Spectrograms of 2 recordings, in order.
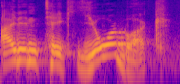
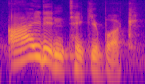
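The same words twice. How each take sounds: First: The stress is on the word your. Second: The stress is on the word I.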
